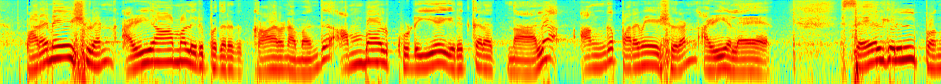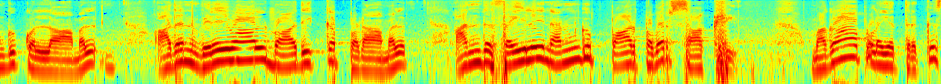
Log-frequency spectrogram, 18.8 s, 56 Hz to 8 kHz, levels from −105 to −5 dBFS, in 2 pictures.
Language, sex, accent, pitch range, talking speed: Tamil, male, native, 140-205 Hz, 75 wpm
